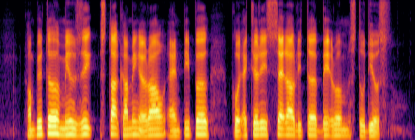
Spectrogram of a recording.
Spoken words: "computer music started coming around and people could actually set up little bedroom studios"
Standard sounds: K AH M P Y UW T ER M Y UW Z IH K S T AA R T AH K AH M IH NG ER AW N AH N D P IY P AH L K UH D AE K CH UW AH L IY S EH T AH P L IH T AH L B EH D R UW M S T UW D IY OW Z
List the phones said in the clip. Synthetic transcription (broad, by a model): K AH M P Y UW T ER M Y UW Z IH K S T AA T K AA M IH NG ER AW N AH N P IY P AH L K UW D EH K CH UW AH L IY S EH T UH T L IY T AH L B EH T R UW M S T UW D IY OW S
